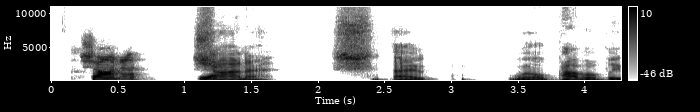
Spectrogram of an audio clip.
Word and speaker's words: Shauna: Shauna. Yeah. Shauna. I will probably make that mistake again. That's fine. It's spelled a little funky.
